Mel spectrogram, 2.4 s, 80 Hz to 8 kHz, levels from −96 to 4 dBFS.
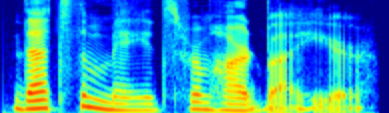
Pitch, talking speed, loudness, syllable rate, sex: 185 Hz, 170 wpm, -20 LUFS, 3.7 syllables/s, female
